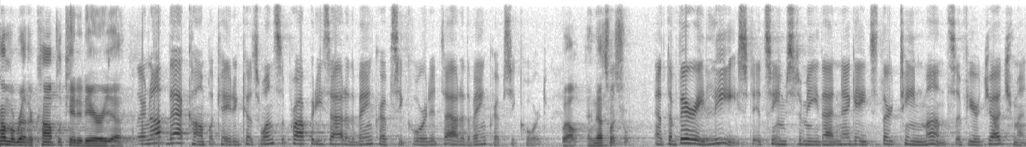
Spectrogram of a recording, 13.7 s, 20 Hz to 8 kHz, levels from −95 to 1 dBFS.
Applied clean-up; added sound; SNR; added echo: none; none; none; none.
